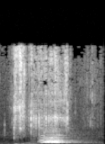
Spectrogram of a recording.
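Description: A short burst of crinkly, crackling noise in a video game, like someone crumpling a plastic wrapper, with a brief tonal squeak partway through before it fades out. No voices.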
